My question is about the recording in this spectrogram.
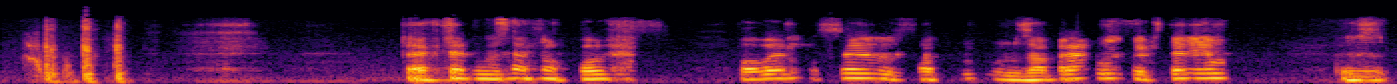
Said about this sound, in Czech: Teď je tam ozvěna obrovská. To no, teď je veliká ta ozvěna, ano. Čím to je? No, může, může to být prý také tím, že jsou přetížené sítě, protože jsou všichni doma a všichni leží na internetu.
